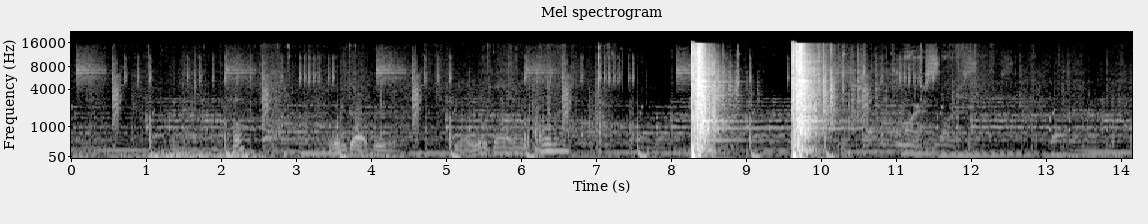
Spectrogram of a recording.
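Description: Two shots from a CZ P-10 C striker-fired compact pistol, a little over a second apart, over steady background music.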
